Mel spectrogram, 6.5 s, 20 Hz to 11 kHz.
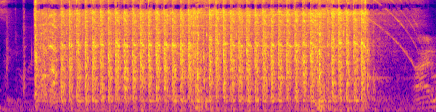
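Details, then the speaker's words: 2009 Dodge Charger SE 2.7 no-start: starter cranks steadily about 170 pulses a minute for five seconds, never catches, coughing out the intake like a flame; spark and fuel present, timing fault from failed water pump (water-oil mix). "All right, hopefully you guys heard that. It sounds like it was coughing out the intake. That little noise sounds like a flame."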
